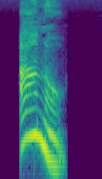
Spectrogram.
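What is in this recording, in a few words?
"Arno", German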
